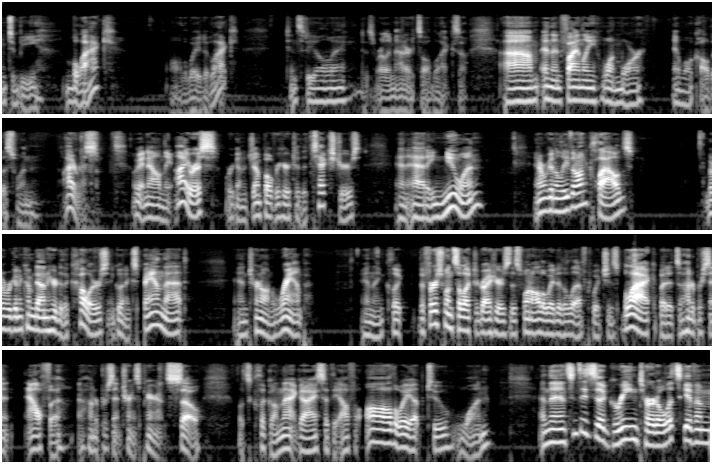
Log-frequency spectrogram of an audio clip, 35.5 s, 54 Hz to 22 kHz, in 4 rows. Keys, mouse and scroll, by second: 0.3 click, 3.3 click, 7.1 click, 8.0 click, 8.7 click, 12.7 click, 14.1 click, 18.9 click, 19.5-21.3 scroll down 5, 21.3 click, 28.6 click.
